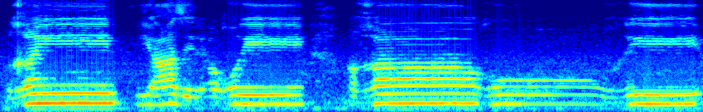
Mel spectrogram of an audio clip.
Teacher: This is pronounced from the top part of the throat, like kha. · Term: Ghain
